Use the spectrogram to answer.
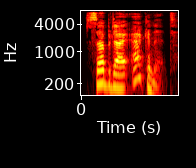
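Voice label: "subdiaconate", British English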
